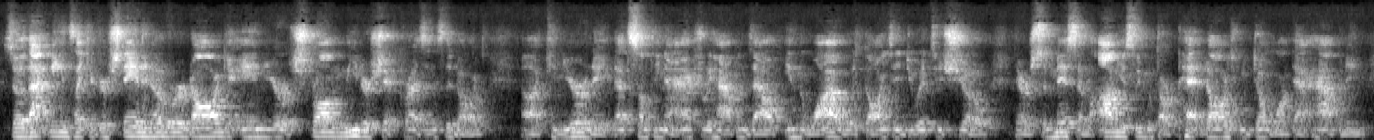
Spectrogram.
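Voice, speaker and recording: A man's voice: lowish voice, steady tone, moderate pace, a little mellow. A man in his thirties working as a dog trainer, giving a casual demonstration with short, firm commands and praise for the dog. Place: indoors, hard-floored living room. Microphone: distant fixed camera. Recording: echoey room, far from the microphone.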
